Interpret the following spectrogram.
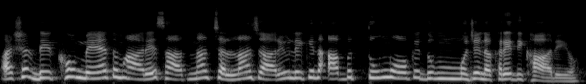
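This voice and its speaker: Pakistani woman, high voice, upset caller, scolding and pleading. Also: expressive, normal speed, dull audio. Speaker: caller, estranged wife. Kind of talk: angry phone call to husband.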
